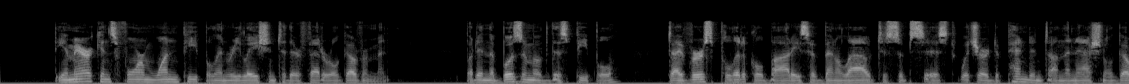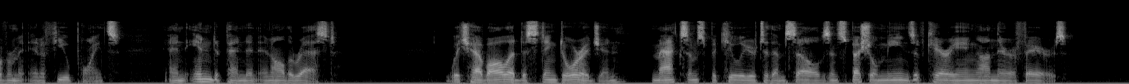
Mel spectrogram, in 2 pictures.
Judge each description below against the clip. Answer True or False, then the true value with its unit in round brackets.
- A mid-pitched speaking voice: False (95 Hz)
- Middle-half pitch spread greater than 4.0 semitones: False (2.8 semitones)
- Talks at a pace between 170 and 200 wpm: False (160 wpm)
